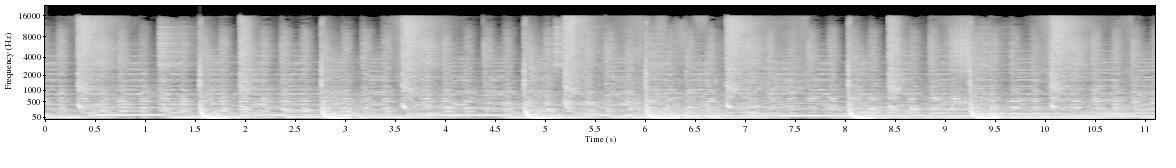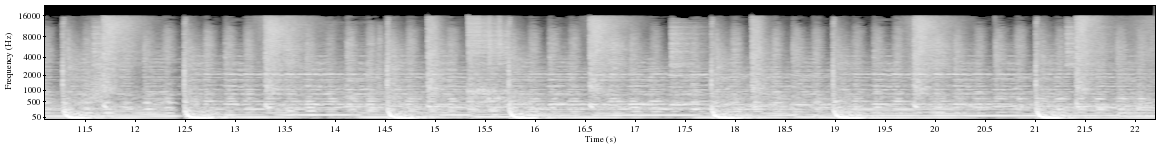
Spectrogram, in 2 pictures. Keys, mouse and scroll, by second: 5.0 shift+z, 8.9 KP_0, 10.1 ctrl+s, 13.0 shift+c, 14.6 shift+a, 19.1 shift+a.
